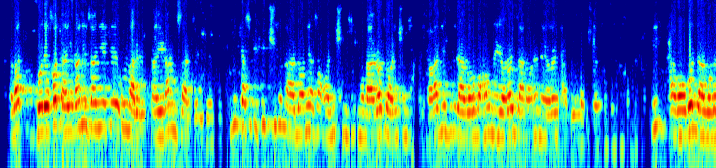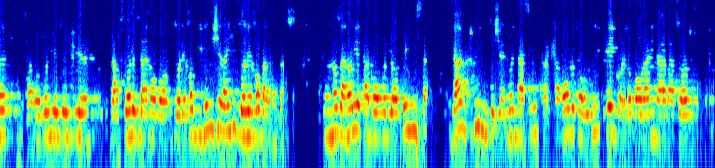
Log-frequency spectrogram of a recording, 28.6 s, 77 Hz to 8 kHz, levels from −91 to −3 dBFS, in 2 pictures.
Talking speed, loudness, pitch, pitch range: 155 wpm, -20 LUFS, 190 Hz, 175-220 Hz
